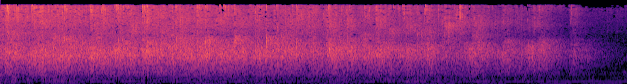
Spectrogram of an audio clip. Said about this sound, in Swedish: Exakt. Fantastiskt. Ge dem en stor applåd. Tack ska ni ha.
